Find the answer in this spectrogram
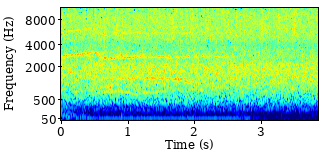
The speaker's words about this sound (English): Put your hands together one more time for Jamie the Wolf.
